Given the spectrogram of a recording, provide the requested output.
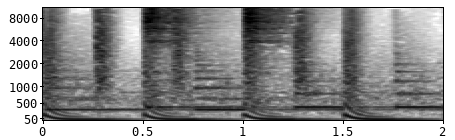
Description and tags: Dusty Piano Loop 3
I little loop series with a piano. These ones are really fun. I made it with Digital Thunder D-lusion. DT is an analogue drum machine.
experimental, loop, novelty, quick, upbeat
